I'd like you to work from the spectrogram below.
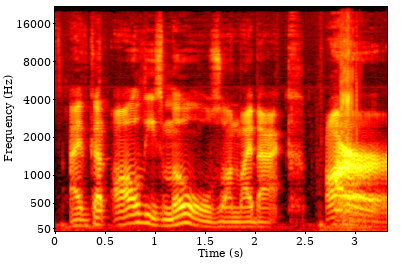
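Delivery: loud put-on pirate voice, Arr stretched. Telling a joke, voicing the pirate's punchline: put-on pirate voice. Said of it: "A pirate goes to the doctor and says".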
